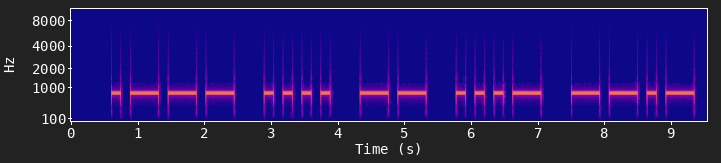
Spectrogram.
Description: Morse code, heard as a keyed tone, about 8 wpm, 800 Hz. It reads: JHMVQ
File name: LEZIONI / 9 28 8wpm 3512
